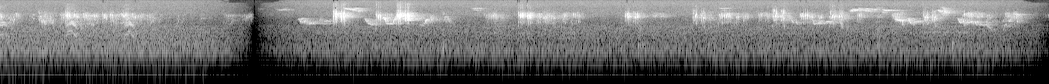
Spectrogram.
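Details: Common house martins calling as they fly around their nest site in the UK in summer; dry, chirruping twitters in short overlapping bursts fill most of the recording, with a brief silent break near three seconds.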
